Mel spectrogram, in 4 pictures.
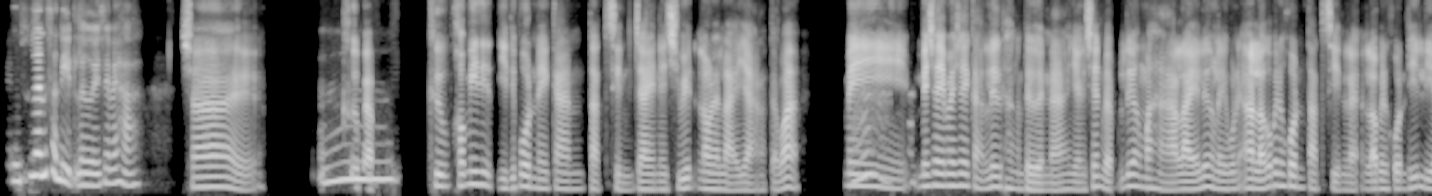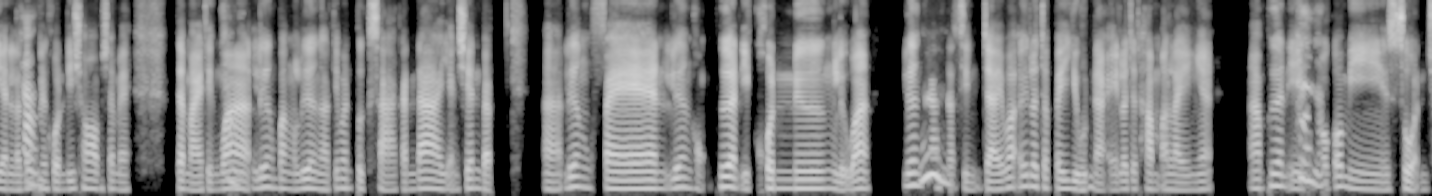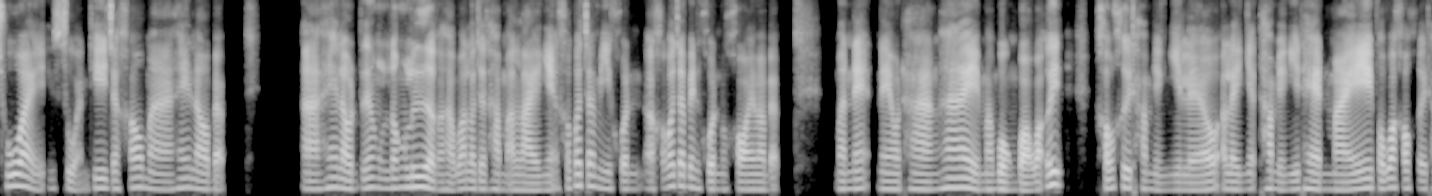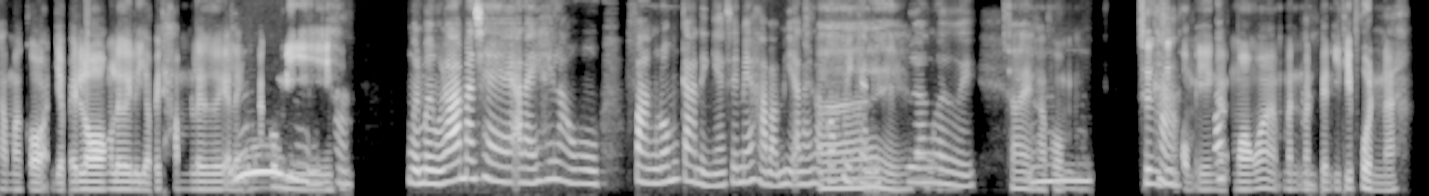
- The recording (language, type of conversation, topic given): Thai, podcast, คุณมักเลือกทำตามใจตัวเองหรือเลือกความมั่นคงมากกว่ากัน?
- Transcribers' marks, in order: background speech; chuckle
